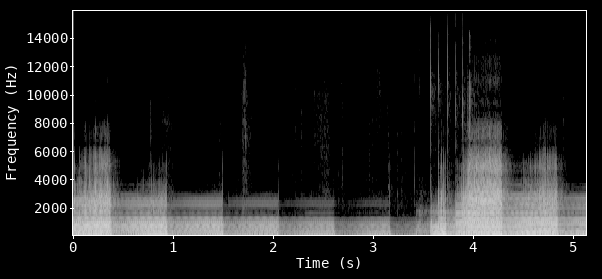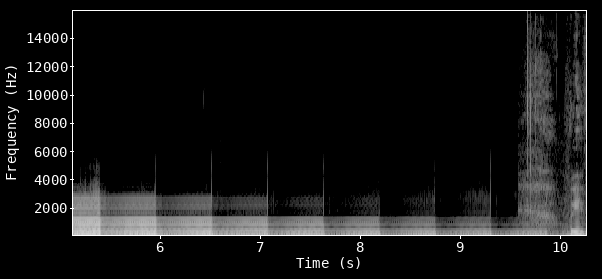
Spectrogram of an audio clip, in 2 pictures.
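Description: Les Paul guitar through a Dark Waves tap tempo tremolo pedal on its ramp-up waveform, sustained chords pulsing in repeated swelling volume cycles that rise then cut off sharply, with a strummed chord change midway.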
